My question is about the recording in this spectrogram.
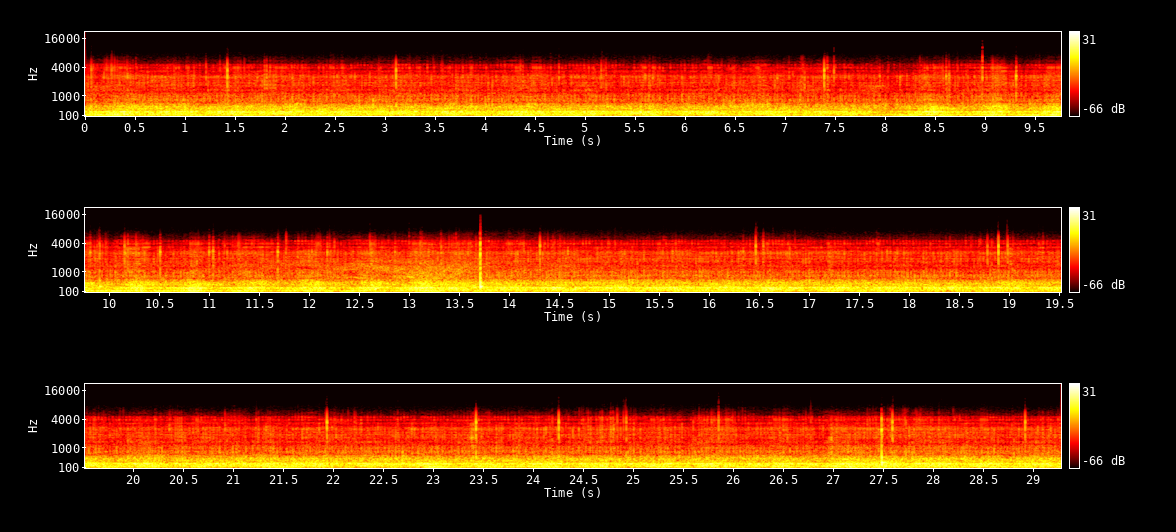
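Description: Steady low rumble picked up by a bicycle-mounted camera on a bike climbing slowly up a steep paved road, with scattered faint clicks and one sharper click about halfway through.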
